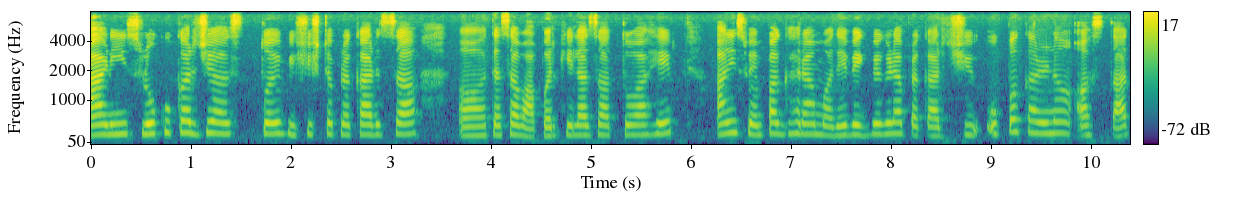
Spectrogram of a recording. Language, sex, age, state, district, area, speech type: Marathi, female, 45-60, Maharashtra, Yavatmal, urban, spontaneous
